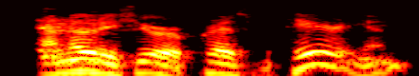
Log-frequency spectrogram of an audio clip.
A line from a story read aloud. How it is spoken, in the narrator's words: when I laughed, I looked at him and said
